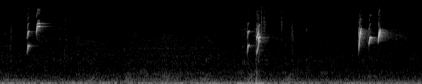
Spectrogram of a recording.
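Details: European goldfinch uttering short, varied, liquid chirps in small clusters of two or three notes, some rising and twangy, separated by brief pauses in a quiet setting.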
